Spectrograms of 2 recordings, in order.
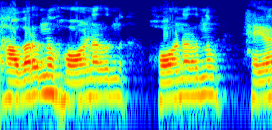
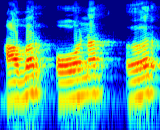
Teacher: ഇവിടെക്കെ H silent ആണ് കേട്ടോ ഇവിടെ ഹവർ ന്ന് ഹോണർ എന്നും ഹെയർ എന്നും അല്ല വായിക്കുന്നത് അവർ ഓണർ ഹർ എന്നാണ് കേട്ടോ ഡാഷ് അവർ ഡാഷ് ഓണർ ഡാഷ് ഓണർാ ർ ഇങ്ങനെയാണ് ഉച്ചരിക്കുക കേട്ടോ അപ്പോ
